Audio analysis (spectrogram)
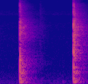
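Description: A box is tapped as a household instrument, giving two short, sharp knocks with a brief decay and a faint low tone.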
